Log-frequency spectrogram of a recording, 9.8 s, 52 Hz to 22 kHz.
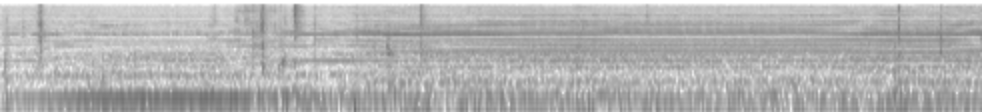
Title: Alienware Aurora R7 - Weird noises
